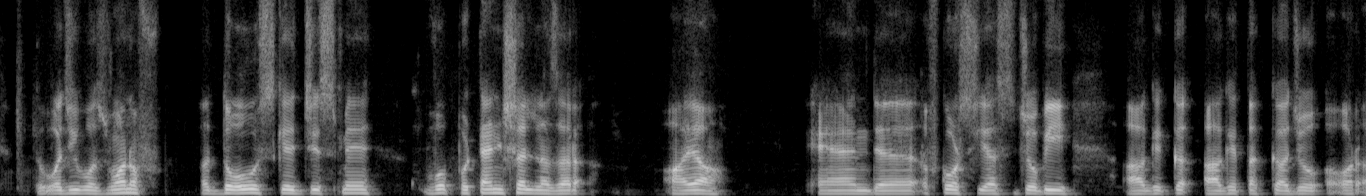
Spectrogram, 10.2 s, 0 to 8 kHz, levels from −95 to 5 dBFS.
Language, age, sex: Urdu, 30-49, male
